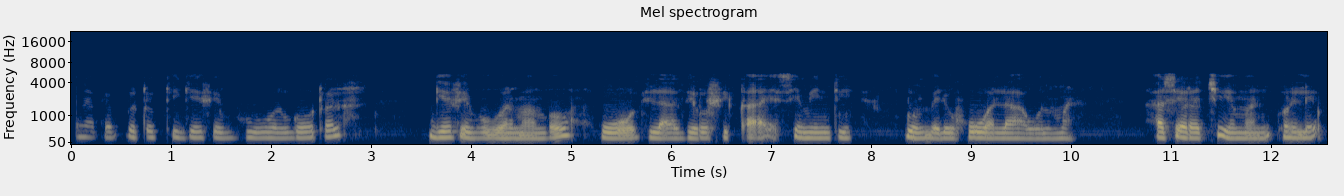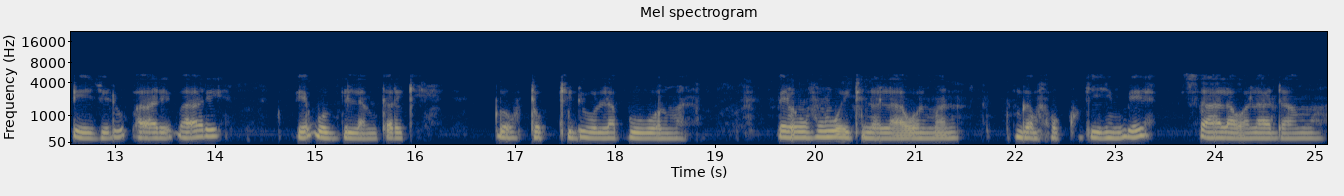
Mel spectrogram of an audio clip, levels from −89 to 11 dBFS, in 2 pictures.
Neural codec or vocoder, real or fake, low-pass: codec, 16 kHz, 16 kbps, FunCodec, trained on Chinese and English, 50 frames a second; fake; 5.4 kHz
